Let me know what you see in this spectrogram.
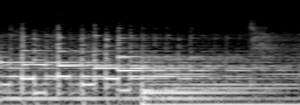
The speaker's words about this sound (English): When I hear this jingle, I was just thinking now, when I hear the end of that little ad, then I always think, oh, Friday's here.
